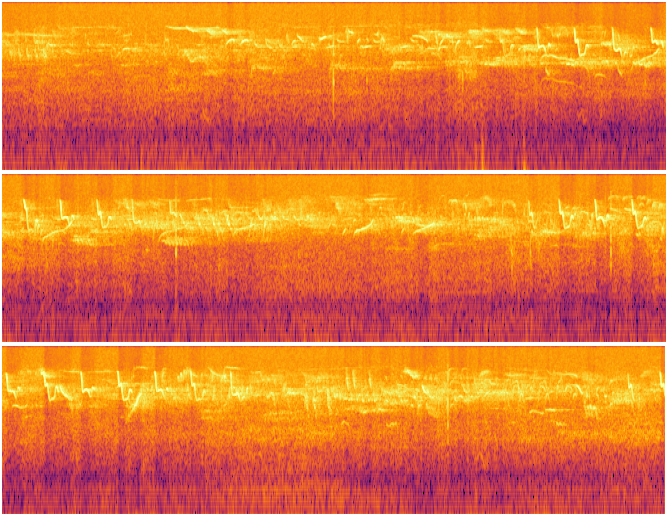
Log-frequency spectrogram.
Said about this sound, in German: Da wird die Amsel halt eine kurze Pause gemacht.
